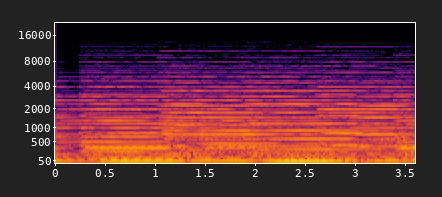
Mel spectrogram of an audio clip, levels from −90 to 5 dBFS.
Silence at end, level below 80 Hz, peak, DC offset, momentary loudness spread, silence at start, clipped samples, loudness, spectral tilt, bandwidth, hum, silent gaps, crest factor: 0 s; -18 dBFS; -4 dBFS; under 0.1%; 2 LU; 0 s; under 0.1%; -17 LUFS; -6 dB/octave; 8.4 kHz; none; none; 12 dB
